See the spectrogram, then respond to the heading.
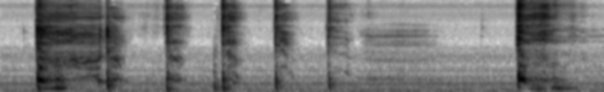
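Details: Repeated coughing: about seven sharp cough bursts, some with a short rattly tail, separated by brief pauses.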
